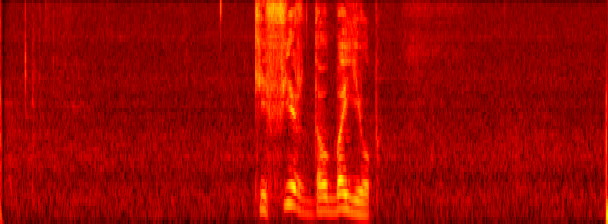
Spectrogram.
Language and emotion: Russian, angry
